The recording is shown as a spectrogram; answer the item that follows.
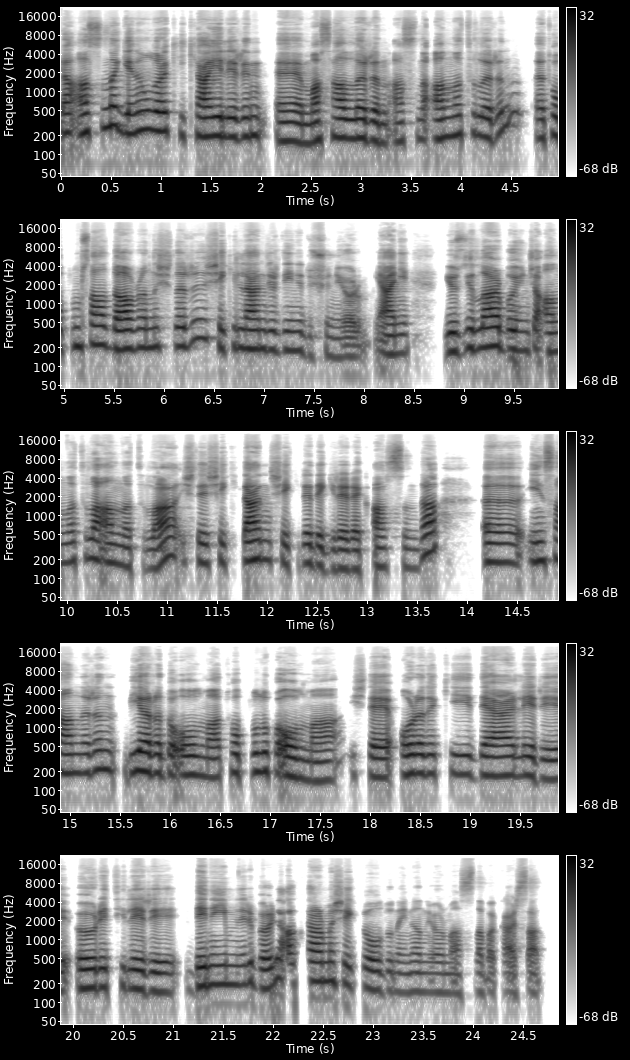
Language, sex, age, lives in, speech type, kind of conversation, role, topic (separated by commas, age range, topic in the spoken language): Turkish, female, 45-49, Netherlands, conversation, podcast, guest, Hikâyelerin toplumdaki davranışları nasıl etkilediğini düşünüyorsun?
